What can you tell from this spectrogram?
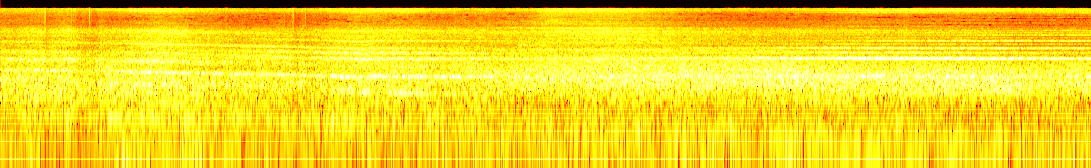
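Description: Electric suburban train pulling into a platform: a high electric motor whine falls in pitch over the first few seconds as it slows, then settles into a steady higher whine over the rumble of the cars rolling past.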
